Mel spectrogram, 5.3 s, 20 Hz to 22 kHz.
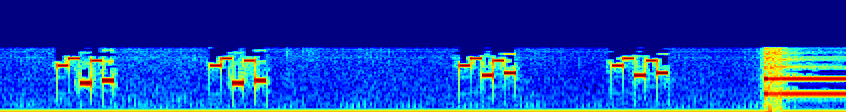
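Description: Five-tone selective call (ZVEI), heard as quick runs of five tones, tones of about 80 ms. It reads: 88102 88102 88405 88405
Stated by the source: ZVEI five-tone selective call received on SDR.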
